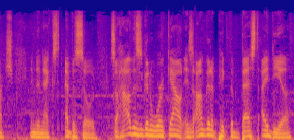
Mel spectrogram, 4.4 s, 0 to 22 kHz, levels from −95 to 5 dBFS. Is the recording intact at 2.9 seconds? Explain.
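No, there's a gap between chunks from 2.92 to 2.94 s, a short hole of about 23 ms. The audio seems to arrive in 2-second chunks, and silence gets slipped in at the join. Nothing's actually lost; it's just briefly interrupted.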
